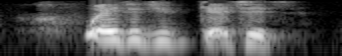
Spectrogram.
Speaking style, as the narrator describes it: groaned

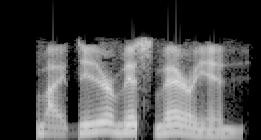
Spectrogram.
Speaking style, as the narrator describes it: he exclaimed

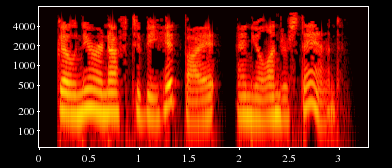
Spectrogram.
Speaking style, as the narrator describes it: said Old Mother Nature dryly

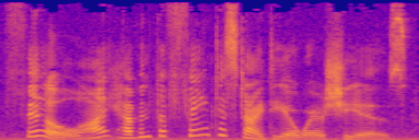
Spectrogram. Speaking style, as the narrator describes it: said the girl gently

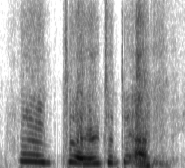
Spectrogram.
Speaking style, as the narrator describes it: he wailed

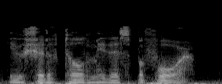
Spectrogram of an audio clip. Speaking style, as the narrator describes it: she said in a dull voice that she strove to render steady

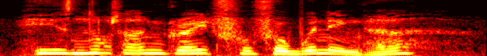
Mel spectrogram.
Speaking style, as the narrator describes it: whispered Eustacia

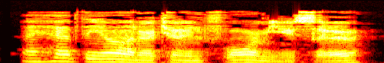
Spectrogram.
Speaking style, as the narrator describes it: he said stiffly

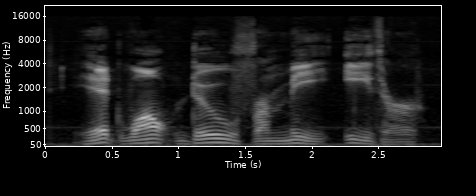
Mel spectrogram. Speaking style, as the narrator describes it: grumbled the Sawhorse

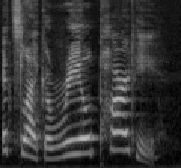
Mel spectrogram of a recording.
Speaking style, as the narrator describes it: cried Ermengarde

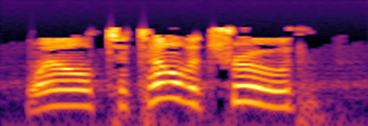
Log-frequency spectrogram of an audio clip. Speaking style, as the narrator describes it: said the gardener in a perplexed tone of voice

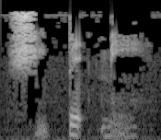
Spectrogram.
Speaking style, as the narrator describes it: he murmured

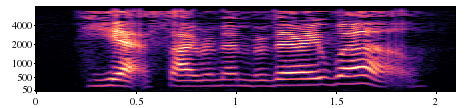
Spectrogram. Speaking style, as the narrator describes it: answered Lucy Audley, with a bitter laugh

